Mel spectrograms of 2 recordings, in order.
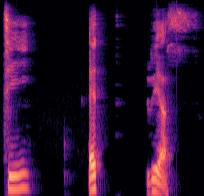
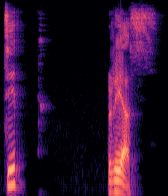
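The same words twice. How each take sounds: First: "T, et, rias" in three parts with pauses; separate syllables. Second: "tit" as one syllable, pause, then "rias"; without the jenkem. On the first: Teacher reading the Trinity example, "T, et, rias" piece by piece. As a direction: say high "T", stop, "et", stop, then "rias". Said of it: "as if there is an A before it". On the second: Teacher showing the word without jenkem, "tit" run together. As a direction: say "tit, rias" with no break inside "tit". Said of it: "if there wasn't this jenkem". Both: Shown as a demonstration.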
